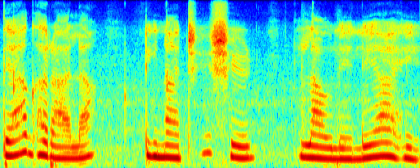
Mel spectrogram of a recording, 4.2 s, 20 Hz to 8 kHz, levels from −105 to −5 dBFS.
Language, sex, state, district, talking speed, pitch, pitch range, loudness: Marathi, female, Maharashtra, Gondia, 85 wpm, 215 Hz, 205-245 Hz, -15 LUFS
